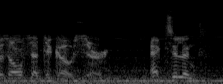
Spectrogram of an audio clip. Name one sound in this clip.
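A man speaks calmly over a headset radio.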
